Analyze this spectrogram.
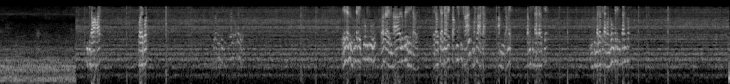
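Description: A metal spatula scrapes and clatters against a metal pan.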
